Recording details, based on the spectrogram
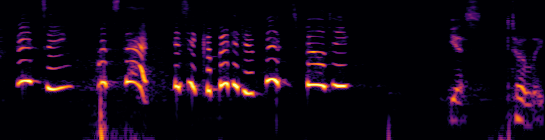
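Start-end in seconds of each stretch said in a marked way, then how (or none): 0.1-4.0 very high, mocking put-on voice, drawn out. Retelling how people react on hearing about fencing, in a mocking high-pitched voice. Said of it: "*in high-pitched voice*".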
